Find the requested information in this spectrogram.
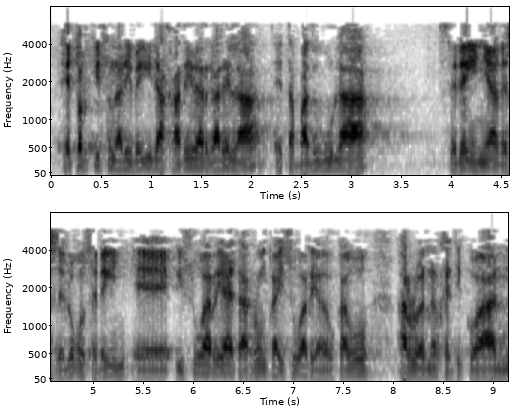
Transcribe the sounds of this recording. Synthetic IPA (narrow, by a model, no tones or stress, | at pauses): e̞t̪o̞ɾkisunaɾiβe̞ɣ̞iɾaʝariβ̞e̞aɾɣaɾe̞lae̞t̪abaðuɣ̞ula | se̞ɾe̞ɣ̞iɲaðe̞zd̪e̞loɣoseɾeɣiɲisuɣ̞ariae̞t̪aro̞ŋkaisuɣ̞ariað̞awkaɣ̞uaɾrlo̞e̞ne̞ɾɣe̞t̪iko̞an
